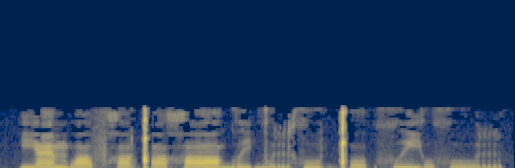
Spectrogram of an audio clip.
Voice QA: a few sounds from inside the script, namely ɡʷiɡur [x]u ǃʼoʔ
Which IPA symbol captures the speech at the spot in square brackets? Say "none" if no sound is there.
x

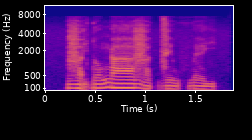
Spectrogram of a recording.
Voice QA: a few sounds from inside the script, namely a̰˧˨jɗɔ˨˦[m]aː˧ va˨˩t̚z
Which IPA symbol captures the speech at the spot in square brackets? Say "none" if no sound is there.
ŋ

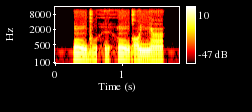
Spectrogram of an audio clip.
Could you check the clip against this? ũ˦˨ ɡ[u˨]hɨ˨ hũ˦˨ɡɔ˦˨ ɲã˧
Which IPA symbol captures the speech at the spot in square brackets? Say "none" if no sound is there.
u˧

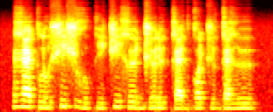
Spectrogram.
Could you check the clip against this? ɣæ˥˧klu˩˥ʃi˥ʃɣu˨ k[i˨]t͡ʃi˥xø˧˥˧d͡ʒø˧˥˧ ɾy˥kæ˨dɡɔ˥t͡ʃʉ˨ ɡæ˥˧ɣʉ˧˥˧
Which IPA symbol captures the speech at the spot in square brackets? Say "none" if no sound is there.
i˨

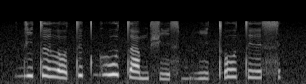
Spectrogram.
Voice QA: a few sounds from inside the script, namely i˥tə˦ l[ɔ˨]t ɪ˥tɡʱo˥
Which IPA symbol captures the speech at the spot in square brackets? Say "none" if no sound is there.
ɔ˨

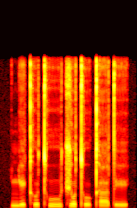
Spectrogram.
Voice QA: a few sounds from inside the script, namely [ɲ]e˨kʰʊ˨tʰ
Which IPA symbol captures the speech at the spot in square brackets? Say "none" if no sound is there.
ɲ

